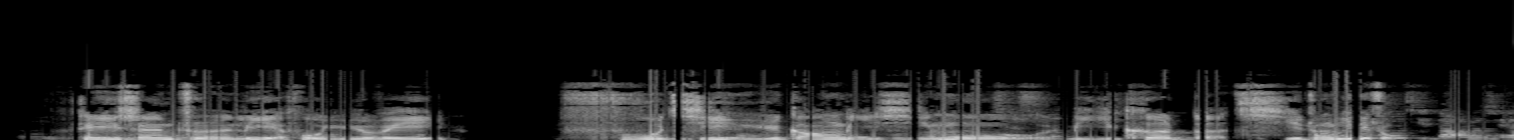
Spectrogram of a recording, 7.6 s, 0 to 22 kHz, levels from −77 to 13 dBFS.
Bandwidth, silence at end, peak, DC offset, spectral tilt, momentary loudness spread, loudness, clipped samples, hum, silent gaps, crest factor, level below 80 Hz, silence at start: 11.5 kHz; 0 s; 0 dBFS; under 0.1%; -4.5 dB/octave; 10 LU; -12 LUFS; under 0.1%; none; 2.49-2.53 s; 12 dB; -42 dBFS; 0.4 s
